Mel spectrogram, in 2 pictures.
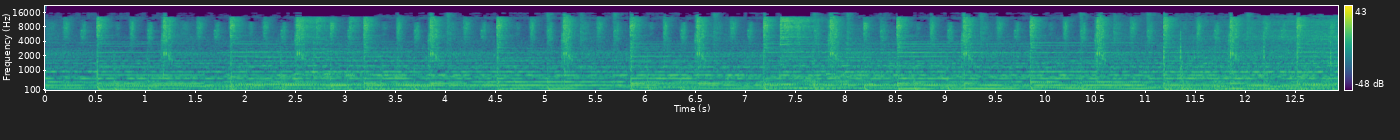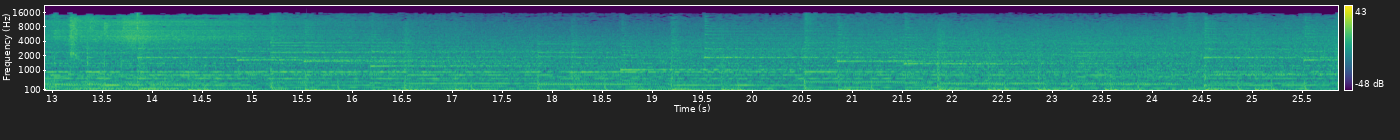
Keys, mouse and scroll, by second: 0.6 Escape, 1.0 click, 1.6 Escape, 1.8-2.4 scroll down 2, 2.0 click, 2.5 scroll up 1, 2.7 click, 3.2 alt+scroll down 2, 3.5 scroll up 1, 3.6 click, 4.2 Escape, 4.3-5.3 alt+scroll down 5, 4.6 click, 5.1 click, 5.3 s, 6.8 space, 7.1 alt+scroll up 1, 7.2 click, 7.3 space, 7.4 click, 8.7 z, 8.9 click, 9.7 click, 10.1 scroll up 1, 10.5 click, 11.8 click, 12.1 alt+scroll, 13.1 click, 13.5 scroll up 1, 13.9 click, 14.5 scroll up 1, 14.6 click, 15.2 scroll up 1, 15.4 click, 15.8 scroll down 1, 16.1 click, 16.5 alt+scroll down 1, 16.6-17.1 scroll up 2, 16.8 click, 17.1 click, 17.8 scroll down 1, 18.0 click, 18.3 alt+scroll up 1, 18.9 z, 19.0 click, 20.7 alt+scroll, 21.0 alt+scroll up 1, 21.3 click, 21.8 z, 22.9 click, 23.1-25.8 typing, 23.4 click, 23.8 click, 24.2 click, 24.7-25.2 scroll up 2, 25.2 click, 25.6 click.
